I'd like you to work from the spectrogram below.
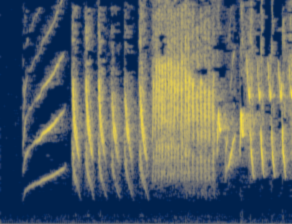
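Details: Goldfinch singing in the black Khalwi style, described as without faults: a rising whistled slide, then fast descending chirps, a buzzy rolled trill and lively high twittering notes in quick succession.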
